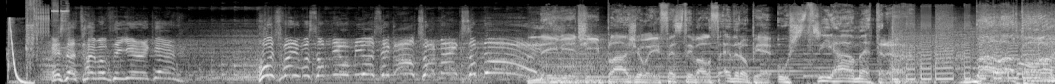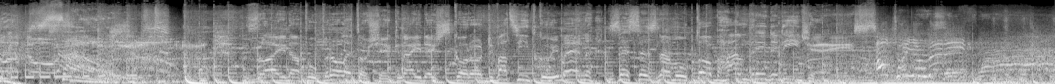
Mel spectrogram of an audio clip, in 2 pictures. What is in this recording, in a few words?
liner; balaton sound soutez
